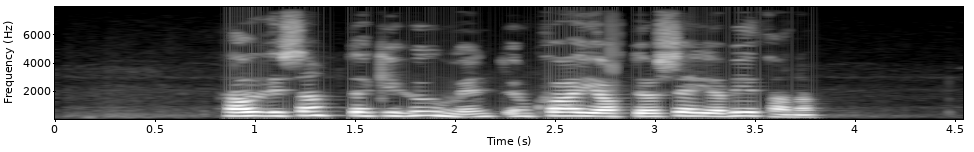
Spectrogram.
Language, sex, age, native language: Icelandic, female, 40-49, Icelandic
